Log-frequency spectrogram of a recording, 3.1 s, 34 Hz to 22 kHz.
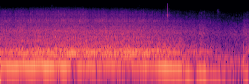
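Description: A modified 200BX with a massive engine rolls in within BeamNG.drive, its low steady engine drone holding pitch, then dropping and fading as it slows near the end.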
